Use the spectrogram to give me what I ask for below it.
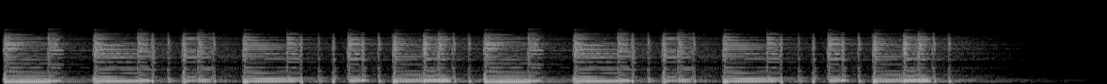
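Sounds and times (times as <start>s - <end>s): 
clean guitar: 0.0s - 10.3s.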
